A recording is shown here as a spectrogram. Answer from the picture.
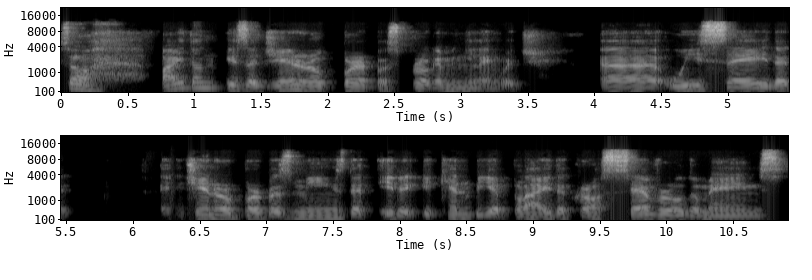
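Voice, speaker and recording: With a Portuguese accent, a man speaks at a medium pitch and a fairly slow pace, using ordinary pitch variation. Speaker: data science researcher. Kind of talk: webinar lecture.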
